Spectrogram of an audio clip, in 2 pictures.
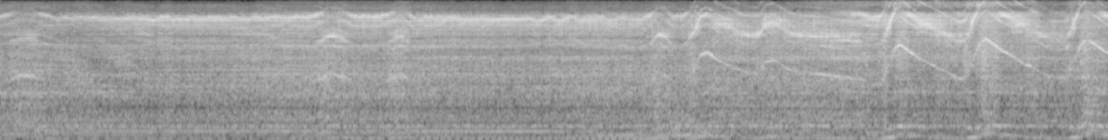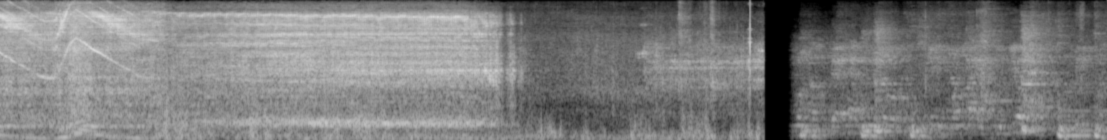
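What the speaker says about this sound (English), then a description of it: "The ski idled fine, it revved up fine." A jet ski, newly fitted with a rebuilt engine after timing chain trouble, idles and then revs in repeated rising pulls during a water test. The engine note is loud and close before it cuts off near the end, with people talking in the background.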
